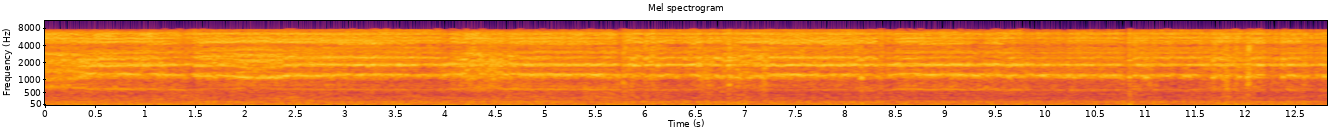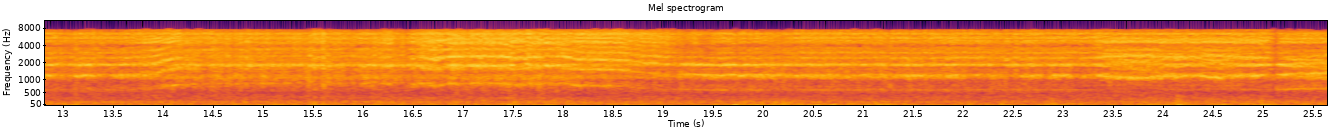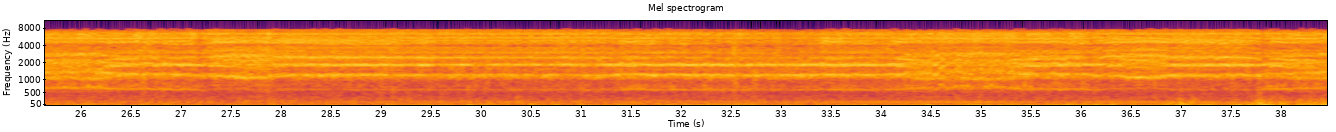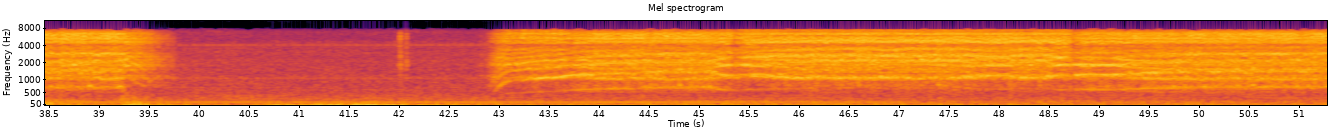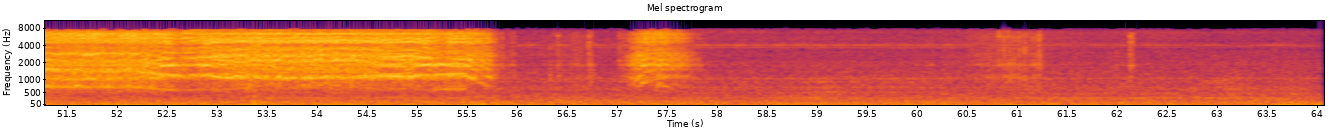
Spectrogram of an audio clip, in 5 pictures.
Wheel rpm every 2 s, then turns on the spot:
160, 160, 160, 160, 160, 160, 170, 220, 230, 190, 160, 160, 160, 160, 160, 160, 160, 160, 160, 110, 0, 70, 160, 160, 160, 160, 160, 120, 20, 0, 10, 0.
60-62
